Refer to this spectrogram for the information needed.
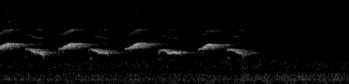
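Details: Indoor pet cockatiels as a young male tries to take part in the flock's marching; five clear whistled notes, each swooping up and falling away, then near silence.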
